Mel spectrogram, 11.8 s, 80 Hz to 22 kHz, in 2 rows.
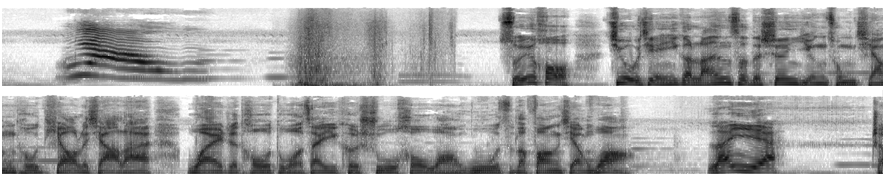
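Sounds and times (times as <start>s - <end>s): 
child imitating a cute cat meow: 0.4s - 1.5s
noisy thumps: 1.8s - 3.0s
speech: 3.4s - 11.7s.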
